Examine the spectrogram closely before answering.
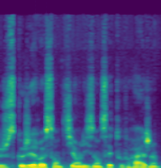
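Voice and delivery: ordinary delivery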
